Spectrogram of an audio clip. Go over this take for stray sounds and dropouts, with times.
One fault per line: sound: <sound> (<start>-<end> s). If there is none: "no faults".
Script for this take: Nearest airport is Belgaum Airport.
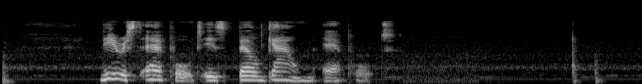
no faults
